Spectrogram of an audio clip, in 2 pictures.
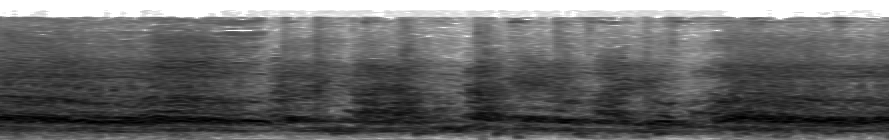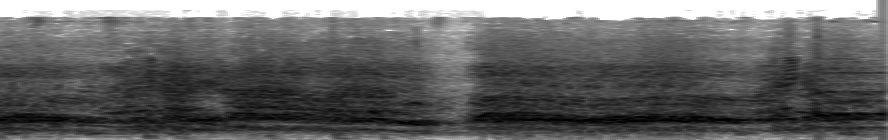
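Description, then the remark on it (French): A large crowd of Diego Maradona's fans, massed outside the Buenos Aires clinic where he is hospitalized, chants and shouts in unison, a loud, sustained roar of many voices rising and falling in rhythmic waves, with one brief dip before it swells again. “Ce que vous venez d'entendre, ce sont les fans de Diego Maradona massés devant la clinique de Buenos Aires où leur idole est hospitalisée depuis lundi.”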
